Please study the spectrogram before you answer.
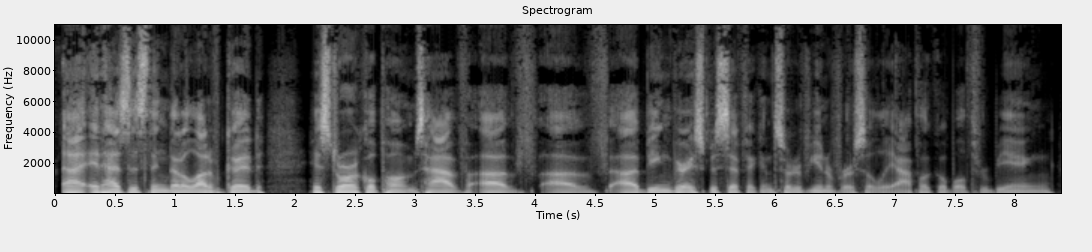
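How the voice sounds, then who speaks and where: A man with a lowish voice talks casually as a podcast host. The sound is dry, with little room on it. He thinks aloud about literature, stopping, restarting and doubling up on words. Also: flat delivery, gravelly, dry recording. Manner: halting, self-interrupting, repeats words.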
